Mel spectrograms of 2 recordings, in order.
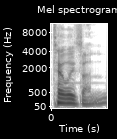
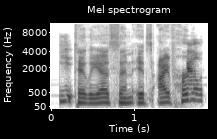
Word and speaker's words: Taliesin: what you're talking about is Taliesin or Taliesin. I have seen 3 different pronunciations for this place and none of them are remotely consistent with each other.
